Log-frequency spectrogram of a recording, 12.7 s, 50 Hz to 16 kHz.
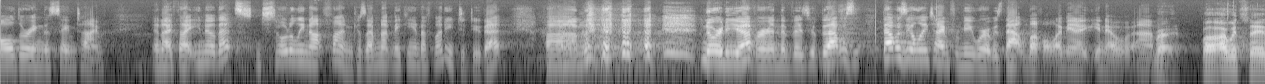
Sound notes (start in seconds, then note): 5.4 laughter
